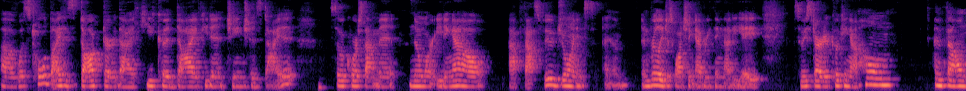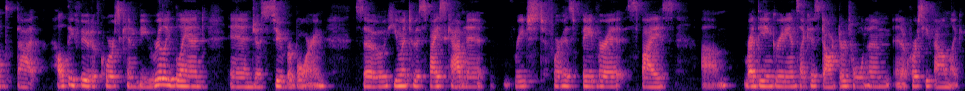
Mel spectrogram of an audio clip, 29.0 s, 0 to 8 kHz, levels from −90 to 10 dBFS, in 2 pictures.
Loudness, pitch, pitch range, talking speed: -27 LUFS, 170 Hz, 160-180 Hz, 180 wpm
